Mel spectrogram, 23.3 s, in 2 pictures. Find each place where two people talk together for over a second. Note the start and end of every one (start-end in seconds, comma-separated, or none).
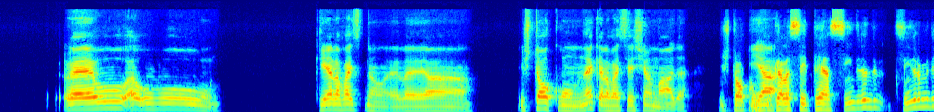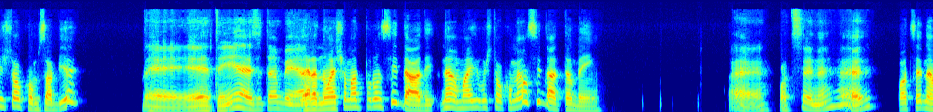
none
